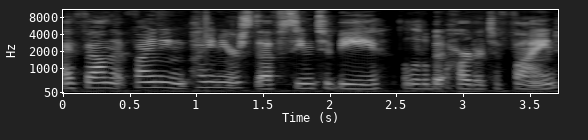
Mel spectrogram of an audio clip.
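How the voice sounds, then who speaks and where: Here is a woman with an ordinary speaking voice at a medium pitch. Her intonation stays fairly even. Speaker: homeschooling mom vlogger. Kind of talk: casual show-and-tell vlog. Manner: relaxed, filler-heavy.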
